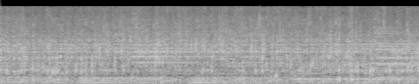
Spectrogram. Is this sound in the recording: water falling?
yes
